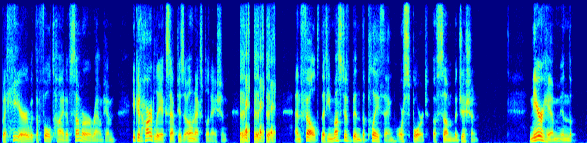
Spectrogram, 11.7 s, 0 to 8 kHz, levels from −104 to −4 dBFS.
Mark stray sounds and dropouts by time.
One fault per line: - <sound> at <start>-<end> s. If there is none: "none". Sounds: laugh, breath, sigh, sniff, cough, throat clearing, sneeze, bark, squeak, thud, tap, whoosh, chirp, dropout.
- laugh at 4.8-5.5 s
